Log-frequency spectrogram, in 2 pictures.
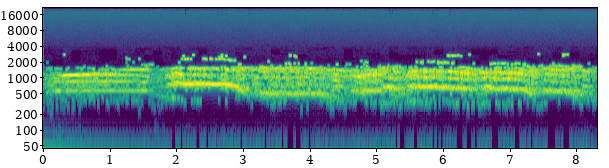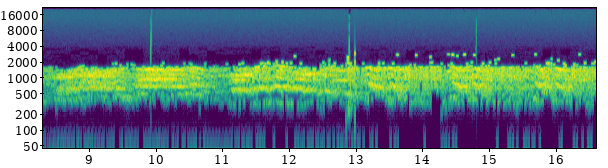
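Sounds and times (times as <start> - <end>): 
people chanting: 0.1 - 16.6.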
